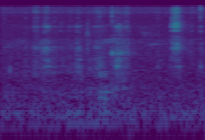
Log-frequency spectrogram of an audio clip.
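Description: Near silence with faint scratching of a stylus writing on a tablet, and a light tap near the end.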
